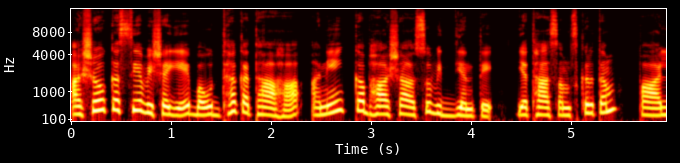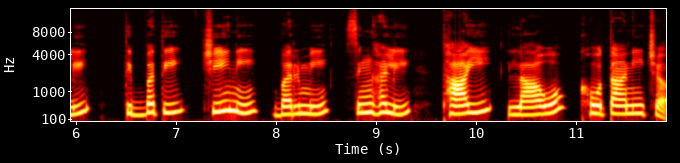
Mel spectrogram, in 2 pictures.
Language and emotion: Sanskrit, neutral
